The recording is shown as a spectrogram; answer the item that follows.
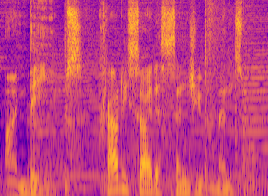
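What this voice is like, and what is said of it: Fake British accent. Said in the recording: “the fakest British accent you'll ever hear”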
